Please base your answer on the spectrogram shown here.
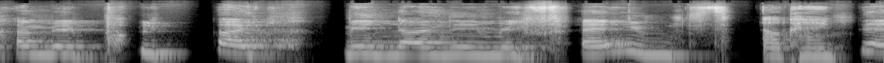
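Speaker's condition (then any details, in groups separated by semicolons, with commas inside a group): Ataxic cerebral palsy; affects talking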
